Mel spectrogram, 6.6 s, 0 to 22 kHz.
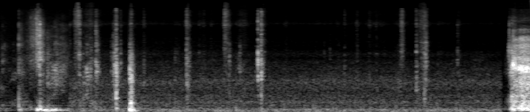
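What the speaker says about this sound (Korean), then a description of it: "4번 분들 2주간에 어떤 일이 일어날지 카드 뽑아보겠습니다" Tarot cards shuffled and drawn by hand: a burst of riffling flicks near the start, then scattered single card snaps and slides, and a louder rustling sweep at the very end, close and quiet with no talking.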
